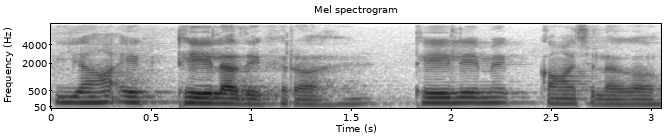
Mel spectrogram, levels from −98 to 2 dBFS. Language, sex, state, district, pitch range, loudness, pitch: Hindi, male, Madhya Pradesh, Katni, 120-145 Hz, -18 LUFS, 135 Hz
